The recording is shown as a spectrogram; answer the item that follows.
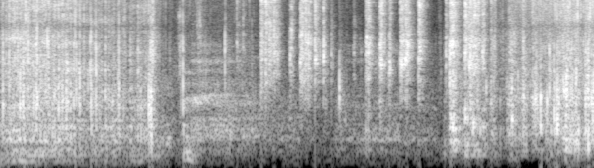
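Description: Plastic postal mailer bag crinkling and rustling as it is handled and pulled open, with a run of sharp crackles about two seconds in.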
